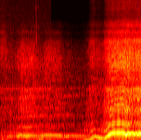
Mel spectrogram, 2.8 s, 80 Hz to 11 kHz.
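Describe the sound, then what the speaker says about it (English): A supercharged, bike-engined Ford hillclimb race car at Loton Park drones steadily, then its revs climb sharply and loudly as it pulls away up the course. "Tony Hunt's version is fitted with a supercharger, which puts the car up into the 2-litre class"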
